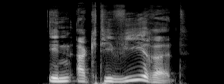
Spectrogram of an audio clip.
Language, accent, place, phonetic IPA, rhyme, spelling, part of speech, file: German, Germany, Berlin, [ɪnʔaktiˈviːʁət], -iːʁət, inaktivieret, verb, De-inaktivieret.ogg
- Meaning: second-person plural subjunctive I of inaktivieren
